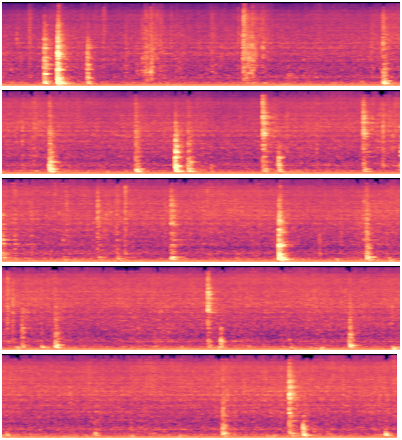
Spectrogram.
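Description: Vegetables and teriyaki sauce cook in an Instant Pot, giving a steady low sizzle with repeated sharp clicks and scrapes of stirring spaced through the whole stretch, close and fairly quiet, with no voices.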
